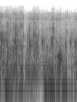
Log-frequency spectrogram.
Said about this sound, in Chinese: 所以，给我们再一次给我们自己一个热烈的掌声。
